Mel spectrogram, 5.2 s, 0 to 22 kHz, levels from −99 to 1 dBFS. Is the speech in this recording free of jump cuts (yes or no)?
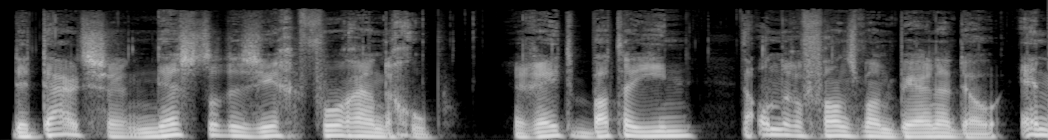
yes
